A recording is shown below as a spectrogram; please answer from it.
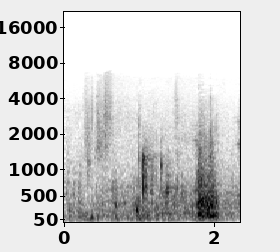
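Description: Candlepin bowling alley din: a steady rumble of balls rolling on the lanes, with scattered knocks and clatter of balls and pins and a louder thud near the end.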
